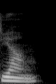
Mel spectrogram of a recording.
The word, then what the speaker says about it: Dung: His name is Dung, but it's pronounced Young, he's Vietnamese.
